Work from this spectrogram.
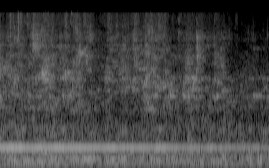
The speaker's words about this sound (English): Now I'm just going to cover this with water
